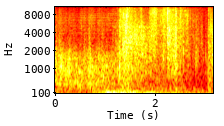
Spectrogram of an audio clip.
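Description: A heavy thud sounds as someone lands on the ground.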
